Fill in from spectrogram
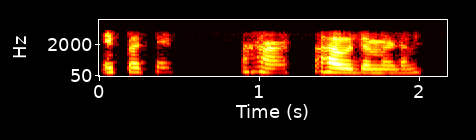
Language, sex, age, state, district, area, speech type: Kannada, female, 30-45, Karnataka, Uttara Kannada, rural, conversation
